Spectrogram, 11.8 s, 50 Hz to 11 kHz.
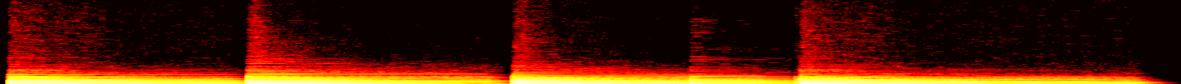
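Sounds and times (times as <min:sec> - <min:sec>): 
piano D notes: 0:00.1 - 0:11.6.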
